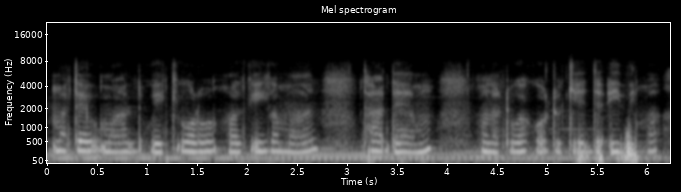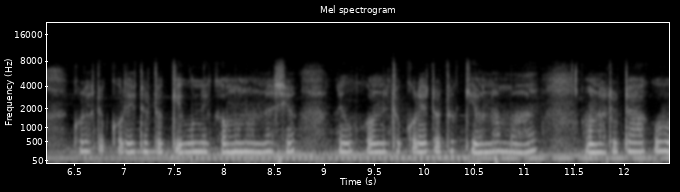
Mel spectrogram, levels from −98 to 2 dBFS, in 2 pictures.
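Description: Nothing goes wrong anywhere in this speech recording, which simply carries the usual character of an Opus call connection, with the top end rolling off around 8 kHz.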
